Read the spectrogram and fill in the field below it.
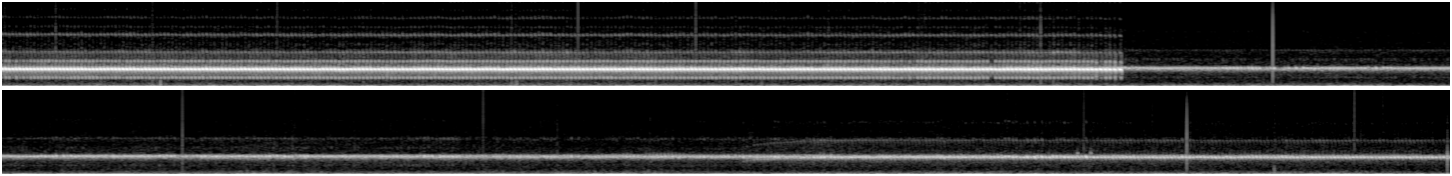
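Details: A large breeding chorus of Southern Toads (Anaxyrus terrestris), Florida's most common toad, gives many high, buzzy trills that overlap into a continuous ringing drone.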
